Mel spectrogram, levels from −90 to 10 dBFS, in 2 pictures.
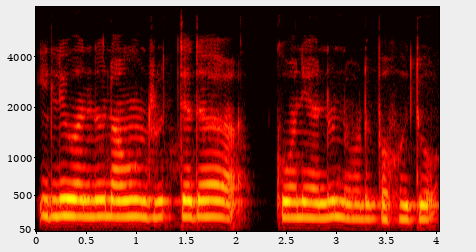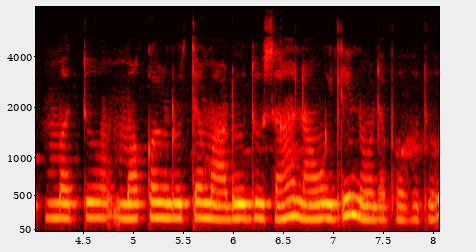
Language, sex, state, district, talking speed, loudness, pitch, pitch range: Kannada, female, Karnataka, Belgaum, 105 wpm, -28 LUFS, 200 Hz, 190-215 Hz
